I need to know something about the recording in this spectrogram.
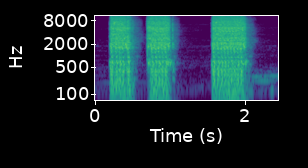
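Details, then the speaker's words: Echo1 M14 EBR/RIS airsoft gun on Echo LiPo, torque gear set (about 19 ratio), ultra piston and stock spring, assembled test fire: three crisp full-auto bursts with fast, even buzzing cycle and clean stops; normal healthy cycling. "that's actually pretty good sounds nice"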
